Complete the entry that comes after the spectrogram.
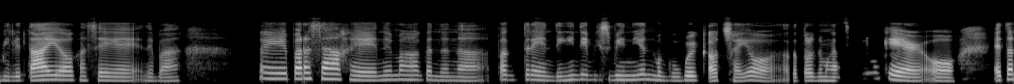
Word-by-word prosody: bili 185 0 -7
tayo 210 +1 +6
kasi, 185 -3 -3
'di 175 - -10
ba? 165 0 -5 0.9
Eh, 260 -1 +1
para 265 +1 +6
sakin 215 -7 +2
may 210 - -4
mga, 215 -1 -4
ganon, 185 -2 -8
na 175 -1 -2 0.3
pag 225 - -2
trending 200 -3 -3
hindi 225 0 -2
ibig 215 0 +1
sabihin 210 0 -2
yun 230 0 -2
magwo-workout 190 -1 -1
sayo, 170 0 0 0.2
katulad 175 +2 -3
ng 175 - -5
mga 170 -1 -3
skincare, 225 -11 +4
o 165 -1 +1 0.3
eto 220 +4 +4
200 Hz, 155 wpm, -23 LUFS, 180-215 Hz, 0.9 s, tayo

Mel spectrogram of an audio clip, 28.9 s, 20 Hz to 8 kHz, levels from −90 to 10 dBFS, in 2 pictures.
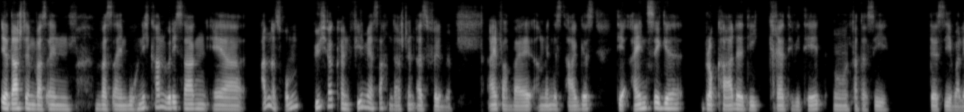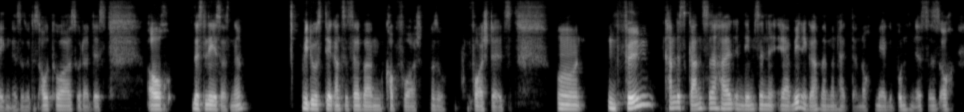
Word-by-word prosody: eher 135 -3 +10
darstellen, 125 -2 +6
was 110 -1 +2
ein 105 -2 -3 0.3
was 110 -1 -2
ein 105 -1 -2
Buch 110 +1 -5
nicht 140 +3 -2
kann, 160 -1 -2
würde 140 +1 +5
ich 145 - -3
sagen, 125 -1 0
eher 105 -3 -2 0.2
andersrum, 165 - -4 0.2
Bücher 185 +6 0
können 125 -9 -4
viel 145 +7 -1
mehr 145 -5 -2
Sachen 130 -3 -9
darstellen 105 +4 -8
als 100 0 -2
Filme. 85 -4 -4 0.5
Einfach, 105 -3 -2
weil 95 0 0
am 105 0 -9
Ende 105 +2 -3
des 105 - -11
Tages 105 +3 -2 0.4
die - - +3
einzige 130 +2 +2 0.3
Blockade 110 -2 +2
die 105 0 -6
Kreativität 105 +2 -4
und 100 -1 -7
Fantasie 100 -1 -7 0.6
des 95 -1 -1
jeweiligen 90 -3 -5
ist, 85 - -15
also 85 0 -14
des - - -16
Autors 100 -1 -1
oder - - -8
des 440 0 -7 0.6
auch 425 - +7 0.3
des 120 -2 +4
Lesers, 105 -7 +4
ne? 110 +6 -4 0.8
Wie 130 -2 +7
du's 115 -1 +4
dir - - +8
ganze 105 +1 -3
selber 100 -2 +1
im 95 +1 -7
Kopf - - -4
vorst 90 -1 -7
also 90 -3 -10 0.3
vorstellst 95 -2 -3 0.6
und 110 -3 +3 0.3
'n 130 -3 +4
Film 205 - +9
kann 140 0 -1
das 145 -1 +1
Ganze 130 +4 0
halt 125 -1 +2
in 110 - -5
dem 105 0 0
Sinne 110 -3 -3
eher 100 0 -3
weniger, 130 -8 +1
weil 95 - -6
man 95 0 -12
halt 90 -2 -13
dann 85 - -21
noch 85 -1 -14
mehr 95 -3 -9
gebunden 100 0 -8
ist. 90 +2 -11
Es 100 - -9
ist 100 - -14
auch 100 -1 -5
105 Hz, 165 wpm, -24 LUFS, 100-125 Hz, 0.8 s, eher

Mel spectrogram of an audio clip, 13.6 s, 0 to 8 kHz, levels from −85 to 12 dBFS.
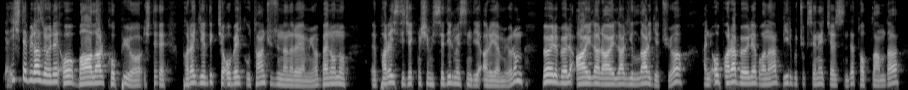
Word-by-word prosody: işte, 250 +1 -1
biraz 235 -1 +5
öyle 200 0 +3
o 170 -3 +2
bağlar 160 +3 +7
kopuyor. 145 -7 -3
İşte, 130 +2 -6 0.2
para 140 +6 +1
girdikçe 170 +1 -3
o, 150 0 -1
belki, 160 0 0
utanç 160 +5 -2
yüzünden 140 -4 -4
arayamıyor. 120 +1 -3
Ben, 145 +1 +2
onu 155 -2 -2 0.5
para 145 +4 +2
isteyecekmişim, 155 -3 -3
hissedilmesin 150 -1 -5
diye 125 - -4
arayamıyorum. 115 - -2 0.3
Böyle, 195 0 +5
böyle, 165 +2 +3
aylar, 155 -1 +5
aylar, 145 +1 +4
yıllar 145 +3 +1
geçiyor. 160 - -3 0.3
Hani, 140 -1 -8
o 190 0 0
para, 190 +3 +4
böyle, 160 0 +1
bana 145 +6 -2
1,5 150 -3 -10
sene 145 +2 -4
içerisinde 130 0 -7
toplamda 125 +7 -3
155 Hz, 160 wpm, -23 LUFS, 135-170 Hz, 0.5 s, bağlar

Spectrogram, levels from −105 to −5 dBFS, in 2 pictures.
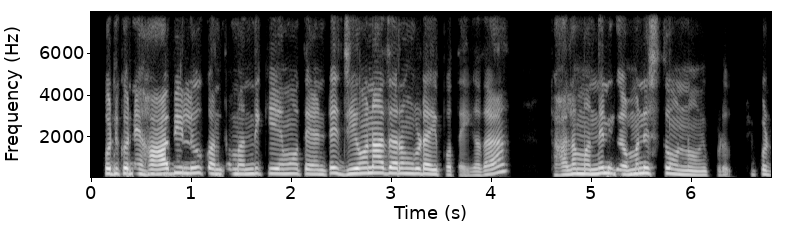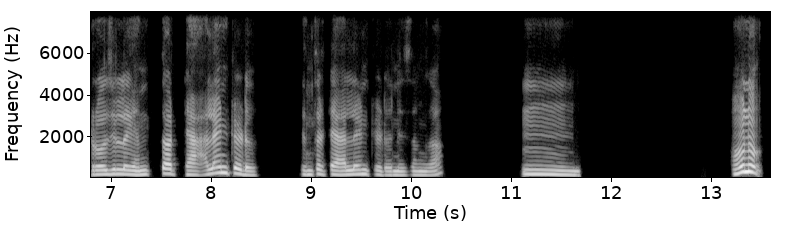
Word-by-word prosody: కొన్ని 235 -1 +4
కొన్ని 235 -2 +3
హాబీలు 250 +4 +4
కొంతమందికి 225 +1 -2
ఏమవుతాయి 230 -1 -2
అంటే 205 +6 +1
జీవనాధారం 250 +1 +4
కూడా 230 -1 +4
అయిపోతాయి 185 -3 -5
గదా! 200 +7 -2 0.6
చాలా 190 +6 0
మందిని 245 +4 +3
గమనిస్తూ 240 +5 +1
ఉన్నాం 190 -3 -1
ఇప్పుడు. - - -15 0.3
ఇప్పటి 195 +1 -6
రోజుల్లో 210 0 0
ఎంత 195 +4 -4 0.3
టాలెంటెడ్ 230 +2 0 0.6
ఎంత 190 +3 -4
టాలెంటెడ్. 190 -1 -2
నిజంగా 175 0 -7 0.9
హ్మ్. 200 -4 -1 1.6
అవును. 305 +5 +8
220 Hz, 105 wpm, -24 LUFS, 195-240 Hz, 1.6 s, అవును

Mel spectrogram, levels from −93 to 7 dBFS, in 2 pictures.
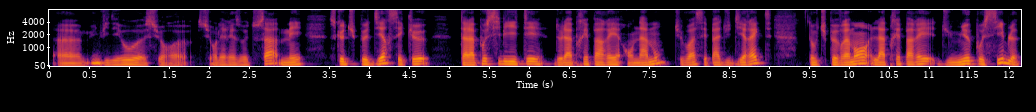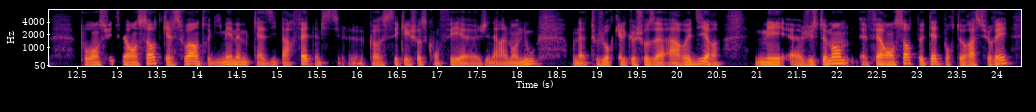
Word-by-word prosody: heu, 90 0 -2
une 180 0 +4
vidéo, 110 - +1
heu, 95 - 0
sur, 95 - -7
heu - - -5
sur - - -8
les 95 0 -3
réseaux 95 0 -4
et 95 - -6
tout 90 - -15
ça, 150 +3 +2
mais 110 +4 +1 0.3
ce - - -13
que 135 - +5
tu 130 +1 -2
peux 125 -2 +2
te 105 - -6
dire, 160 +6 +4
c'est 140 -10 -2
que 135 +6 +2 0.4
tu - - +1
as 100 - +7
la 100 0 +6
possibilité 135 0 +1
de 105 - -2
la 100 -1 +3
préparer 115 +1 0
en 95 0 -2
amont, 125 - +2
tu - - -11
vois, 105 +3 +1
c'est 125 - -5
pas 105 -2 -1
du 100 0 -8
direct. 165 - +1 0.5
Donc 110 -1 0
tu - - -10
peux 115 - +2
vraiment 120 +10 +5
la 110 -2 +4
préparer 125 +4 0
du 110 -3 -6
mieux 130 +8 +5
possible, 130 - +1 0.4
pour 105 -1 -1
ensuite 105 +9 -3
faire 120 -4 +2
en 110 - +3
sorte 155 +8 +1
qu'elle 115 -9 -2
soit 135 +8 +4
entre 120 -6 0
guillemets 100 +6 -1
même 120 -3 0
«quasi 95 +2 -5
parfaite», 95 +11 +1
même - - -6
si, 90 +1 -16
c'est - - -32 0.3
quand 100 0 -4
c'est 100 -1 -7
quelque 100 +1 -4
chose 115 +2 -3
qu'on 100 - -9
fait, 100 +1 -2
heu, 85 -1 -6
généralement 95 +3 -3
nous, 130 +7 +1 0.4
on - - -3
a - - 0
toujours 110 0 -2
quelque 105 0 -3
chose 105 0 -1
à 100 - +4
à 90 +1 +1
redire. 115 -1 +2 0.4
Mais, 105 +1 +3
heu, 100 0 -2
justement, 125 +11 +3 0.2
mmh, - - -6
faire 125 -2 +4
en 120 -1 +4
sorte 160 +7 0
peut-être 135 +1 +1
pour - - -8
te - - -5
rassurer, 115 - 0
110 Hz, 215 wpm, -25 LUFS, 100-130 Hz, 0.5 s, as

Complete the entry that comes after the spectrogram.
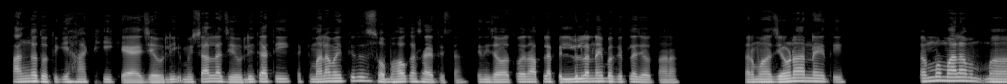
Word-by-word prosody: सांगत 130 +2 +2
होती, 115 -2 -1
की 120 - -3
हा 120 0 0
ठीक 115 -1 -8
आहे 105 0 +1
जेवली. 105 +3 -1
विचारल 130 +4 +1
जेवली 110 +1 0
का 130 +1 +2
ती? 130 -1 -2 0.2
मला 125 +3 +2
माहिती 155 +4 0
स्वभाव 130 -4 +1
कसा 125 -2 0
आहे 110 - +1
तिचा. 100 -1 -11 0.2
ति 115 0 -2
जेव्हापर्यंत 115 +2 0
आपल्या 125 +2 0
पिल्लूला 130 +3 +3
नाही 140 +1 +1
बघितलं 125 -2 -1
जेवताना 105 -2 -3 0.7
तर 115 - -1
मग 120 +1 +3
जेवणार 135 +6 +4
नाही 145 -2 +1
ती. 115 - -5 0.8
तर - - +1
मग 165 +4 +2
मला 170 0 +4
म 135 -6 -3
125 Hz, 195 wpm, -22 LUFS, 115-135 Hz, 0.8 s, जेवणार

